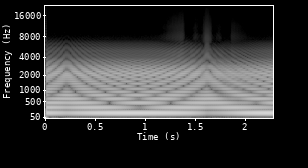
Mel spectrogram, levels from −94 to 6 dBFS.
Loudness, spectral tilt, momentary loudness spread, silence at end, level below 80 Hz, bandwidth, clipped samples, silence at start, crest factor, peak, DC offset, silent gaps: -14 LUFS; -9 dB/octave; 3 LU; 0 s; -60 dBFS; 5.4 kHz; under 0.1%; 0 s; 10 dB; -4 dBFS; under 0.1%; none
